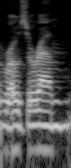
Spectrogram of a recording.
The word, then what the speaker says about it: Rozerem: And we can remember also that's the Rosarem, rose rhymes with doze, and REM reminds you of REM sleep.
